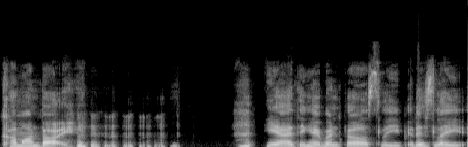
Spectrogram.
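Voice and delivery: ordinary talk, nothing marked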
